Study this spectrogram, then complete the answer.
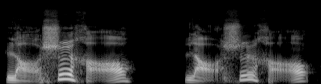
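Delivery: "Lao shi hao" at half speed, syllables spaced; slow model greeting. Shown as a demonstration. Teacher models the students' reply "Lao shi hao", slow. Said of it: "Bonjour professeur".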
